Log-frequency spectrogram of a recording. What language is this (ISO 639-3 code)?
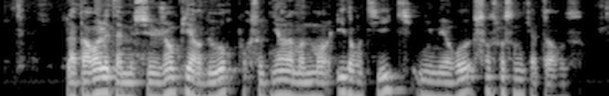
fra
